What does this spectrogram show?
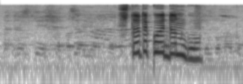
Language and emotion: Russian, neutral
